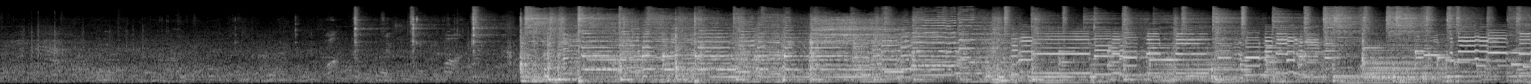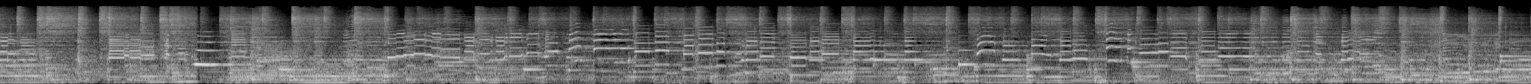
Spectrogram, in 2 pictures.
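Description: A few sharp clicks over a low murmur, then about five seconds in a jazz big band comes in loud all at once: trumpets, trombones and saxophones over drum kit, with piano and upright bass.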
